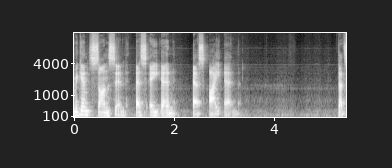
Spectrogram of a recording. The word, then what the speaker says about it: Sansin: Sansin. S-A-N-S-I-N. That's how it's spelled.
